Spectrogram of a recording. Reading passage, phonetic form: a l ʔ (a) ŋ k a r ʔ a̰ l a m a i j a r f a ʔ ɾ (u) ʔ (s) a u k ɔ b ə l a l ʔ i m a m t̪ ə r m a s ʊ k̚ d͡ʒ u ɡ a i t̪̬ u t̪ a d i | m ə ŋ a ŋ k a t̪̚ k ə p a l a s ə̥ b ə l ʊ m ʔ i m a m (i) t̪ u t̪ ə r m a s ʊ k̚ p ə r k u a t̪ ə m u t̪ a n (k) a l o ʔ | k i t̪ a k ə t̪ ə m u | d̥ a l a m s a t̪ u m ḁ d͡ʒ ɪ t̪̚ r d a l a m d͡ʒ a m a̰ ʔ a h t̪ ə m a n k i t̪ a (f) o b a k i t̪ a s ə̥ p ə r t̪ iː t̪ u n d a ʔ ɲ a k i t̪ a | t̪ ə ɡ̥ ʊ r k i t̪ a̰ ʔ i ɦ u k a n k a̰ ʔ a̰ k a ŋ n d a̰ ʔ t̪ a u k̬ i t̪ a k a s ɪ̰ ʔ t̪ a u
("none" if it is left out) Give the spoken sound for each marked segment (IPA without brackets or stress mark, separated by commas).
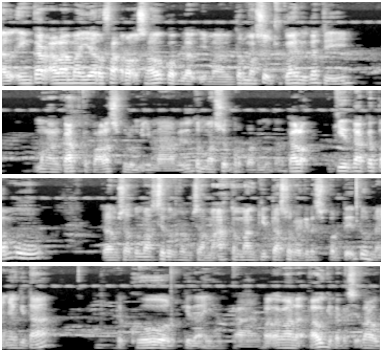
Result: i, ɔ, s, i, k, s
